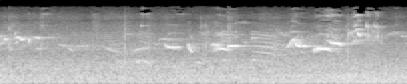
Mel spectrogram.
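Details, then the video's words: Common blackbird singing from the stump of a sawn-off branch beside the Long Water: mellow, fluting whistled phrases with a few higher twittering notes, over a steady broadband hiss. "Blackbird singing on stump"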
